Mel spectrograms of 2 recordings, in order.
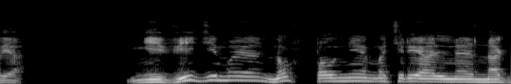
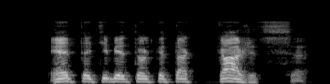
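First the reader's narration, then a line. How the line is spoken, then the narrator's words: Grumbling man. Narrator (Russian): проворчал мужчина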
